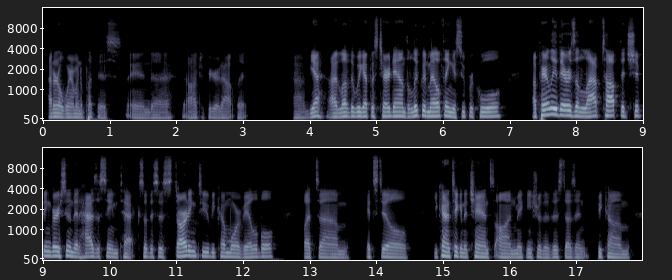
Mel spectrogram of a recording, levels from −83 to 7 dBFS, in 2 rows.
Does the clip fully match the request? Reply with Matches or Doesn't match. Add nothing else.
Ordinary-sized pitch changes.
Matches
